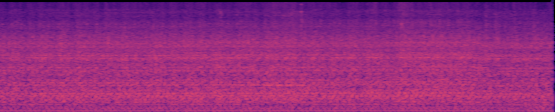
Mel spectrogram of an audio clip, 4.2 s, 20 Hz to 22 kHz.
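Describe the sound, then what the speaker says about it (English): Tractor engine idling in Farming Simulator 22, a steady low mechanical rumble held evenly throughout with no voices. "Go tractor."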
